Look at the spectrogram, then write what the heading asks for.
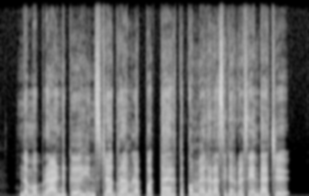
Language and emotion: Tamil, happy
